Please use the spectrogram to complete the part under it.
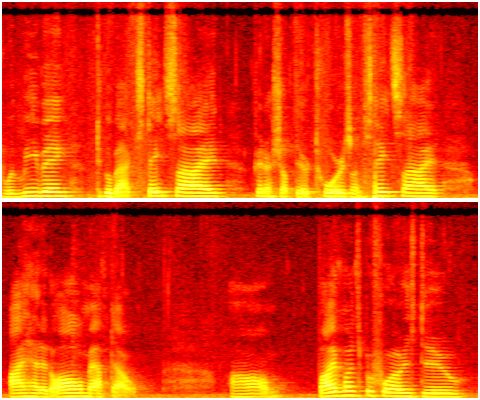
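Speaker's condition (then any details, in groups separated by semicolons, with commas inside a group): Cleft palate and cleft lip; congenital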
